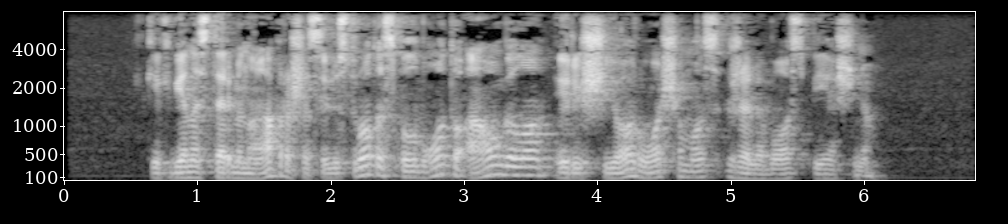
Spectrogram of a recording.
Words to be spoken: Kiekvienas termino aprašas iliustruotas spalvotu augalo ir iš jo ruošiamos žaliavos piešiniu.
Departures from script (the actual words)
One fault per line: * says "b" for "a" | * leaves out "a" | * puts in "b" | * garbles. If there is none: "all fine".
all fine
